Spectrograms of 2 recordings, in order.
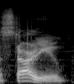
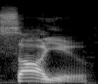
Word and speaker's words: Staryu: me was just a Staryu. I could never pronounce its name right. It always ended up sounding like saw you.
